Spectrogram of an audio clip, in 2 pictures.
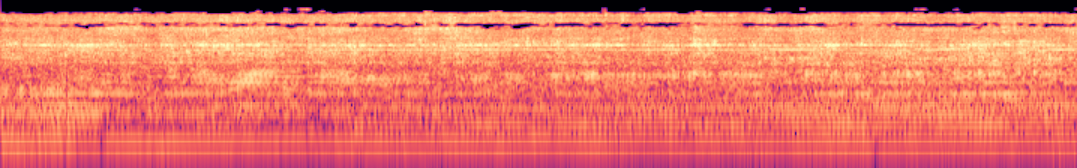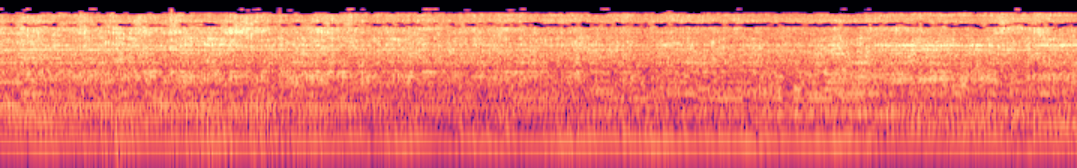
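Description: A spinning wire brush rasps and scrapes against wood.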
